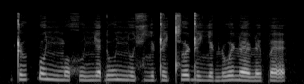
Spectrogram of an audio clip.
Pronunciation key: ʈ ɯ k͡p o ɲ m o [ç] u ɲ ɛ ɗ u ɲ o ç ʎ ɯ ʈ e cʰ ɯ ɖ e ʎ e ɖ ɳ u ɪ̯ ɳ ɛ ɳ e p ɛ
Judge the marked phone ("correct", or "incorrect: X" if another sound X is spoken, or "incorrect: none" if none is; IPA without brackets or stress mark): incorrect: x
